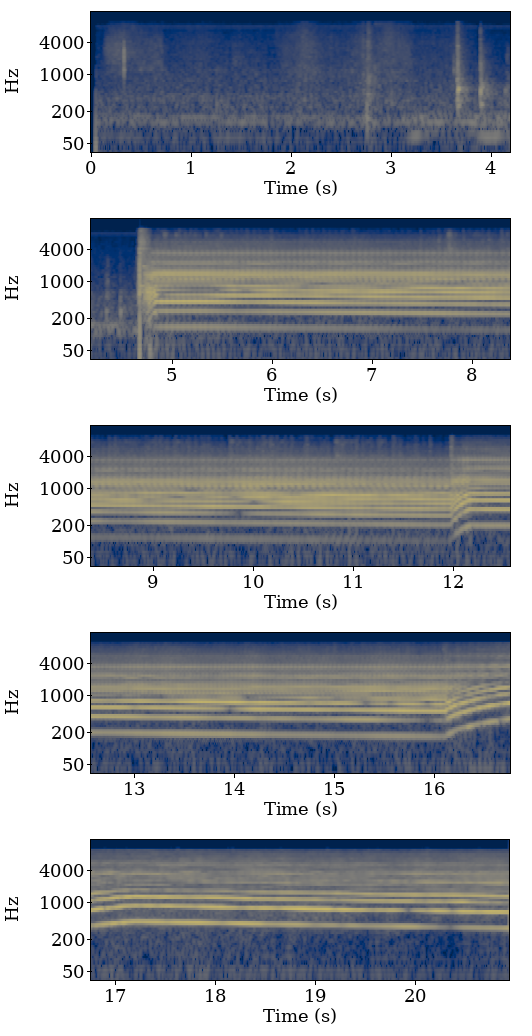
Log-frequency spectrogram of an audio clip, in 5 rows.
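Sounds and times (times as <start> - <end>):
mechanical siren winding down: 4.7 - 20.9.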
